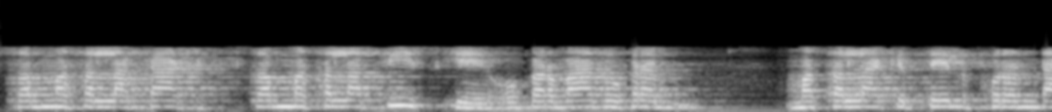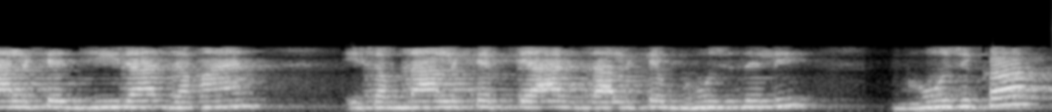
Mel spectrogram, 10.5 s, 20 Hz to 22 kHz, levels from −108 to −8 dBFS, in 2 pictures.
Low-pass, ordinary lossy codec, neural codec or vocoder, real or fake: 7.2 kHz; AAC, 16 kbps; none; real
